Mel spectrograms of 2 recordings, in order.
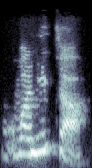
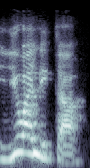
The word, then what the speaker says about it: Juanita: country, we would say Juanita, but I know you say Juanita. Yeah, It's Juanita. that's Juanita. Yeah. Yes, but we pronounce the J as You.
